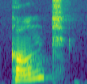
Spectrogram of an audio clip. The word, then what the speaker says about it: compte: ici c'est ont donc son bonbon mon club compte cent le p se prononcent pas compote il ya évidemment les exceptions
